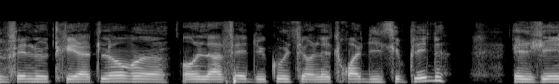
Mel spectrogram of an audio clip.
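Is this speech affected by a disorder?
Yes: dystonia; speech disorder.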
